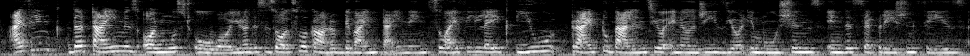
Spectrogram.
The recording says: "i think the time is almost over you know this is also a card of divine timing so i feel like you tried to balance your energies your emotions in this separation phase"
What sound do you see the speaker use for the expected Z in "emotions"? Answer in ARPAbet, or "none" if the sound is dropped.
Z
